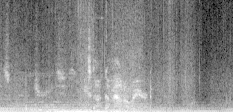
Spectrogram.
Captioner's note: whispering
